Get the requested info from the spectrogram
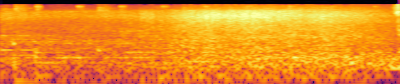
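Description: Surf washing in: a rushing wave noise that swells up and is loudest through the second half. Soft background music with held notes lies underneath.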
